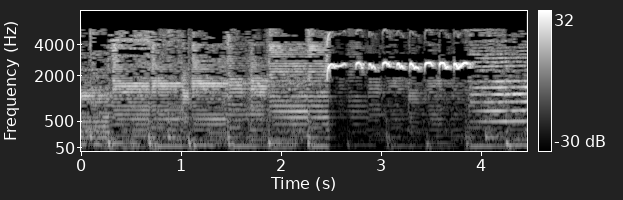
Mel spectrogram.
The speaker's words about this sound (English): Man, they've got real whistles there at the highway patrol.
